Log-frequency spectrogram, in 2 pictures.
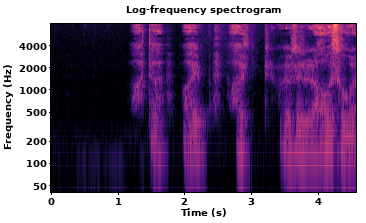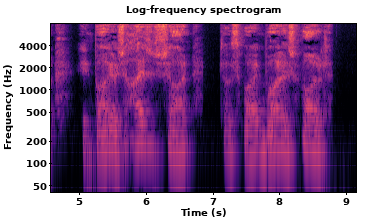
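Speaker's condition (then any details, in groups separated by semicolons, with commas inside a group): Parkinson's disease; progressive Parkinson's disease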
